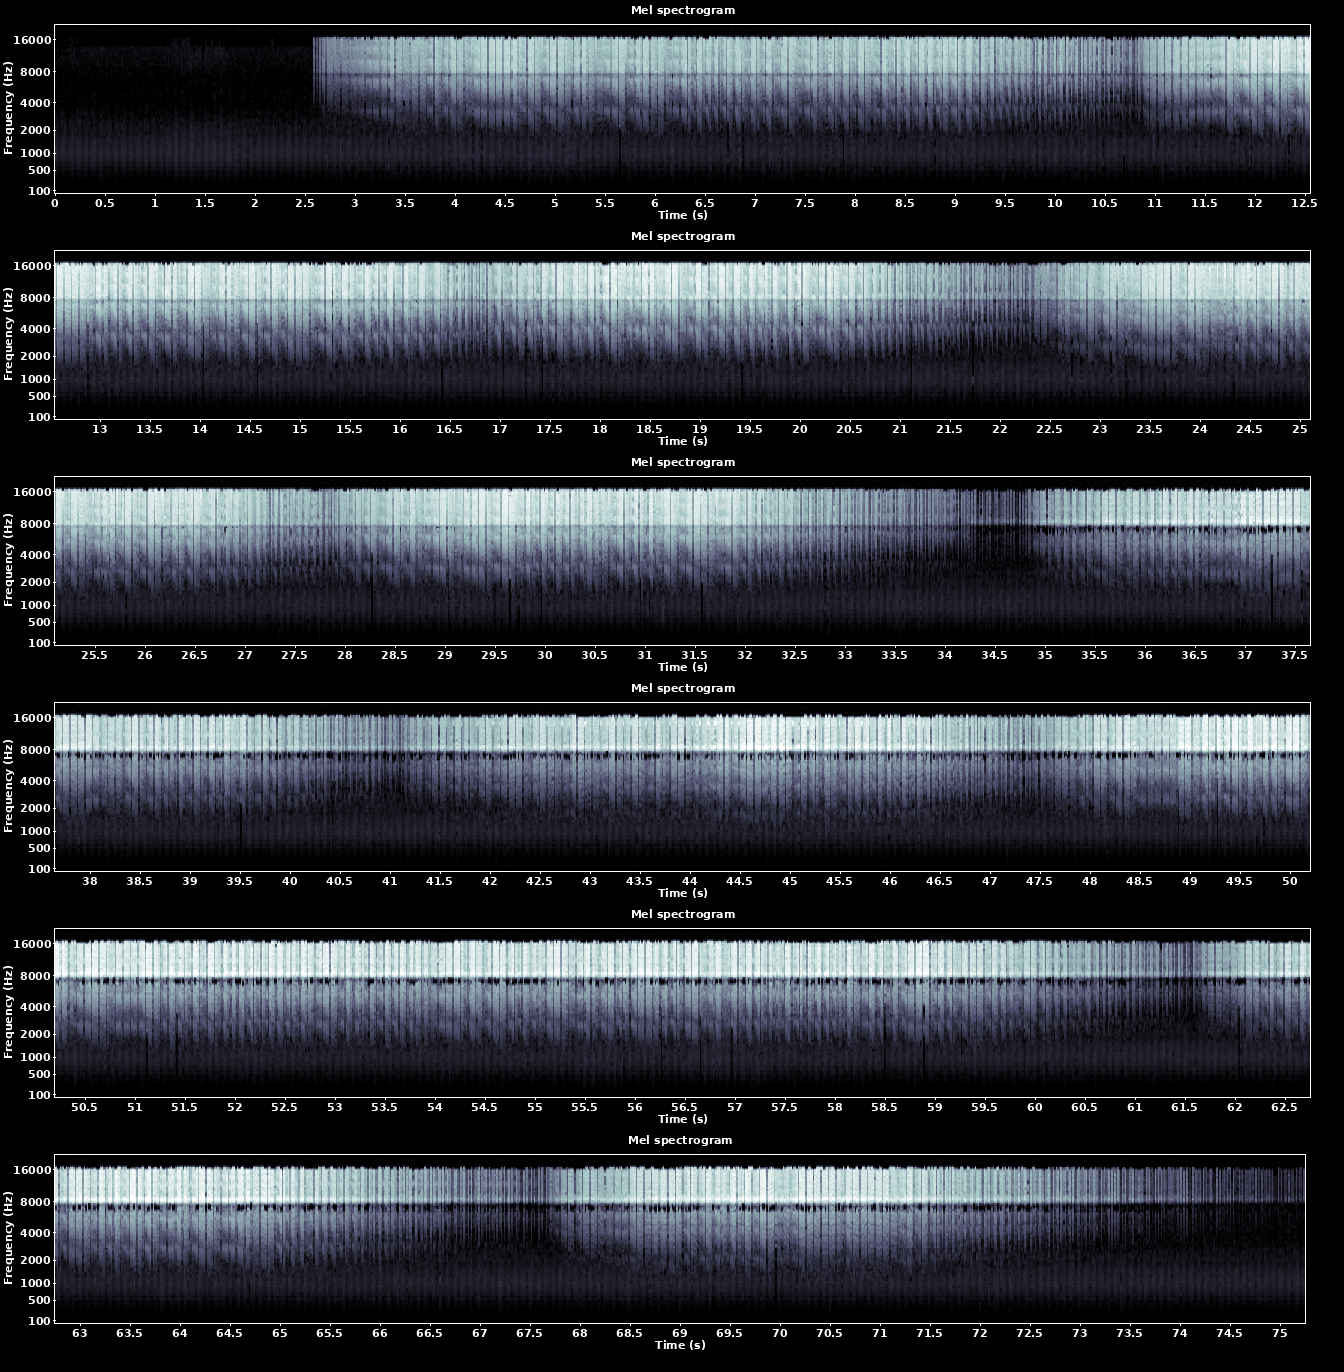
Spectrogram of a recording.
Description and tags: cicada glisson synthesis
A cicada's stridulation was modeled digitally using a form of granular synthesis known as glisson synthesis.
synthesis, cicada, granular, glisson, glisson-synthesis, bioacoustics, pulsar-synthesis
